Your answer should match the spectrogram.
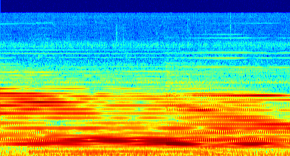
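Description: A tanpura drone: a steady chord of many held tones sounding evenly without a break, with no plucked melody or drumming over it.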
